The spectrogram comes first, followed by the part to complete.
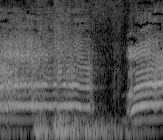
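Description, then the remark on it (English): A deer call: a loud, nasal, bleating cry that wavers and breaks off, then after a brief pause a second shorter bleat follows. No voices. “Let's listen to the deer, not the remix.”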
